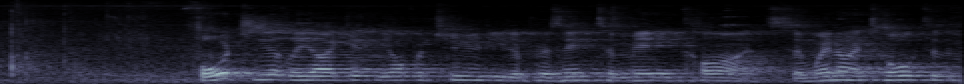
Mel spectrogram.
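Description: A man speaks calmly through a microphone and loudspeakers in a large echoing hall.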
